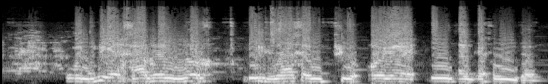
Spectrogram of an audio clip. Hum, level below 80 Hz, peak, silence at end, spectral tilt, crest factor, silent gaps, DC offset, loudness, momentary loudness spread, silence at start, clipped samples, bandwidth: none; -32 dBFS; 0 dBFS; 0.05 s; -4 dB/octave; 6 dB; none; under 0.1%; -6 LUFS; 7 LU; 0.05 s; 0.8%; 17.5 kHz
